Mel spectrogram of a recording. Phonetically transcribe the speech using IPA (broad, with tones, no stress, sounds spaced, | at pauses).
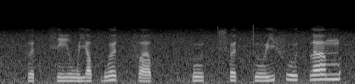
k ɵ˨ t̚ t͡s iː˨ w j ɐ˨ p̚ w ɵ˥ t̚ f ɐ˨˥ p̚ | h uː˧ t̚ t͡sʰ ɵ˧ t̚ t̪ uː˨˥ j f uː˧ t̚ l ɐ˥ m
